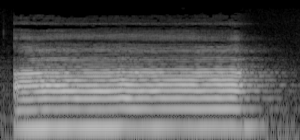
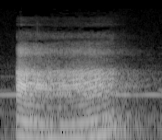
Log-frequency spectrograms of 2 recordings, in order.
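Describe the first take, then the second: First: The pitch stays high and level throughout. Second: The pitch starts mid and rises upward. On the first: "no primeiro tom seria A" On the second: "a nossa final A no segundo tom seria A"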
